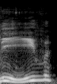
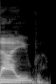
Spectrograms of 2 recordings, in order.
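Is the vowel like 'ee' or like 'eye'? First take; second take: ee; eye. First: The vowel sounds like 'ee'. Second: The vowel sounds like 'eye'. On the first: "આનો ઉચ્ચાર એક થાય છે લીવ" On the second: "અને બીજો પણ એક ઉચ્ચાર છે આનો, એ છે લાઈવ"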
